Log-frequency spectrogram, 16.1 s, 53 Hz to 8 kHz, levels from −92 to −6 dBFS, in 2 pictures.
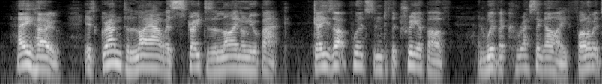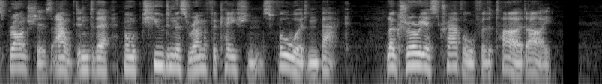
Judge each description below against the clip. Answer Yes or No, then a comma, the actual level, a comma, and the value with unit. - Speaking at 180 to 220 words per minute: No, average, 160 wpm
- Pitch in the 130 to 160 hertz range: Yes, medium, 140 Hz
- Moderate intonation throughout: Yes, average, 3.5 semitones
